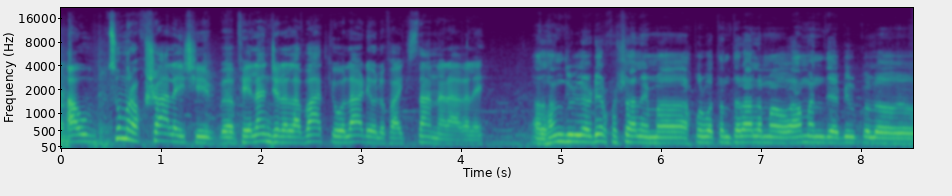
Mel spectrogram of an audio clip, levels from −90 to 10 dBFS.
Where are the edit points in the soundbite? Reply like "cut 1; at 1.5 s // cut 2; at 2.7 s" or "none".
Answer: none

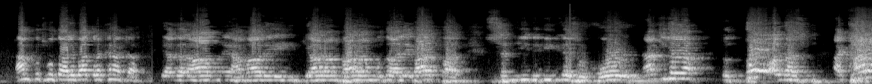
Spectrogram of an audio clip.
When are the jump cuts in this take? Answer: cut 1; at 1.5 s

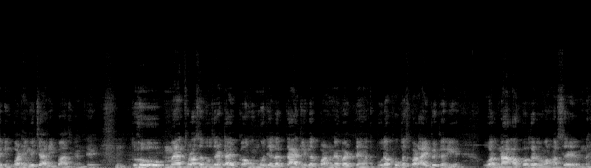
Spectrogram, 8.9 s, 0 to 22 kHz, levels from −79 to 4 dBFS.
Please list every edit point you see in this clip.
none

